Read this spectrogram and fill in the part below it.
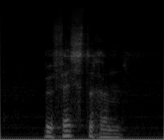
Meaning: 1. to fasten, attach 2. to confirm
- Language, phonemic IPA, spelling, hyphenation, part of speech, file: Dutch, /bəˈvɛstəɣə(n)/, bevestigen, be‧ves‧ti‧gen, verb, Nl-bevestigen.ogg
